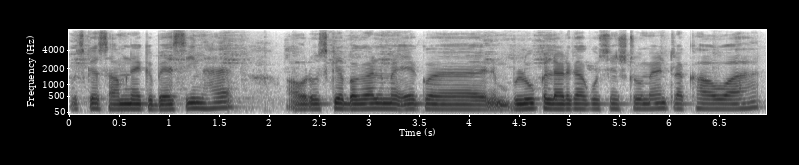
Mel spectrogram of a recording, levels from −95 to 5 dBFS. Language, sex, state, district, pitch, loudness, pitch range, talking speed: Hindi, male, Uttar Pradesh, Lalitpur, 130 Hz, -16 LUFS, 130-135 Hz, 145 wpm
